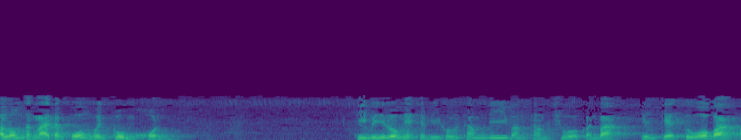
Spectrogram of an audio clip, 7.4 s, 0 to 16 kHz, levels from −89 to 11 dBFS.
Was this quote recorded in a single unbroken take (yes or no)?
yes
